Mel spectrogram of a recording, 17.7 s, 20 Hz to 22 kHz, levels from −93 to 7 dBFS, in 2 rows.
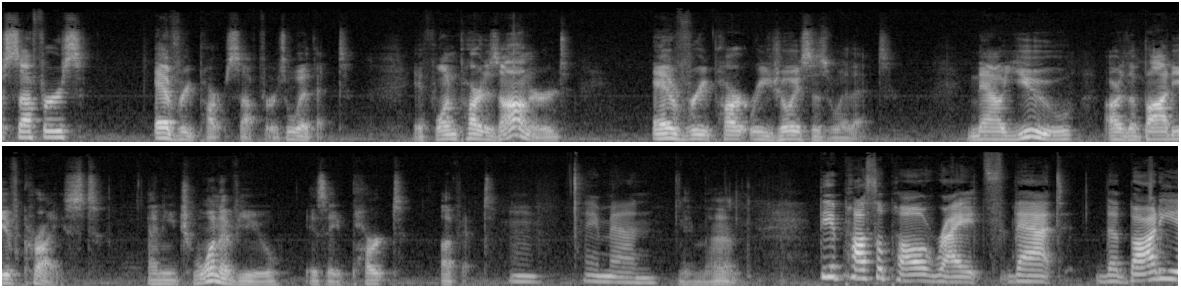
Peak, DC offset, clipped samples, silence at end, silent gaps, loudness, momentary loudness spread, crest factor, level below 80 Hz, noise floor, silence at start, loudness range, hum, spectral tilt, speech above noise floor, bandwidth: -2 dBFS; under 0.1%; under 0.1%; 0 s; none; -20 LUFS; 17 LU; 20 dB; -48 dBFS; -49 dBFS; 0 s; 10 LU; none; -5 dB/octave; 29 dB; 17 kHz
